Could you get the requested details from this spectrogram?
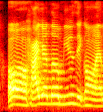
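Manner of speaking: mock teasing in a light, joking, shady tone. Imitating a jealous person joking about a new business: imitating a shady joking jab. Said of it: "they'll try to say it in a little joking way".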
